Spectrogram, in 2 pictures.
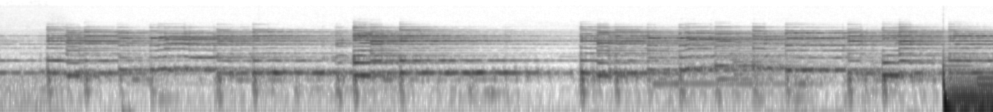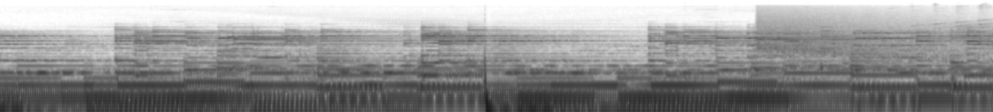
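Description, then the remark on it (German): Band music starts with sparse, layered melodic tones, then a heavy bass and steady beat kick in partway through, turning loud and full, with a hissing swell rising near the end. “Jetzt geht es zuerst mal ein bisschen musikalisch weiter”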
